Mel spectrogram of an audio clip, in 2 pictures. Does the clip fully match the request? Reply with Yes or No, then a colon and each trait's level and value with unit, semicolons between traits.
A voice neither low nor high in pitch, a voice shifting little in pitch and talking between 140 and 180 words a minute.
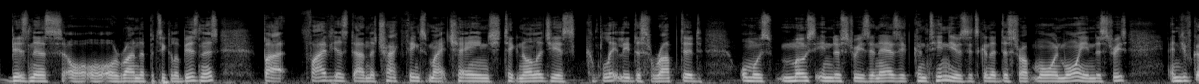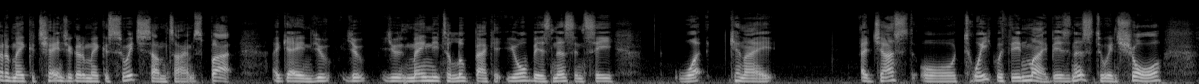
No: medium, 150 Hz; narrow, 2.2 semitones; average, 190 wpm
